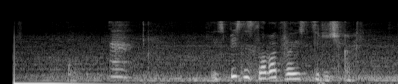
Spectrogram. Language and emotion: Russian, neutral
